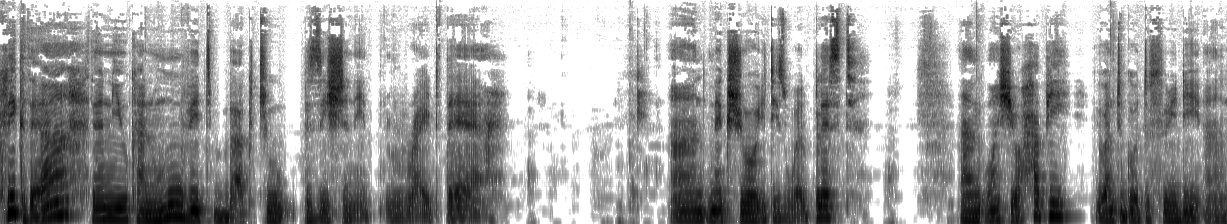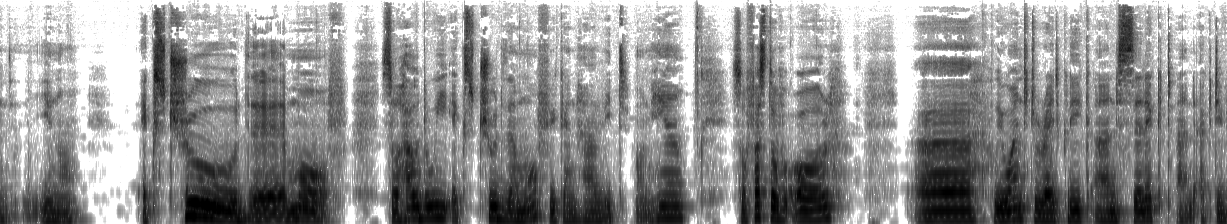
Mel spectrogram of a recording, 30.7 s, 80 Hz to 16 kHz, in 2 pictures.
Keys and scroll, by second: 0.0 ctrl+d, 7.6 ctrl+d, 11.7 Escape, 15.3 Escape, 26.9 Escape.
